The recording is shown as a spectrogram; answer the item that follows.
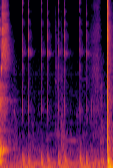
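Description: A quick run of about a dozen faint, light clicks from computer keys being tapped.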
